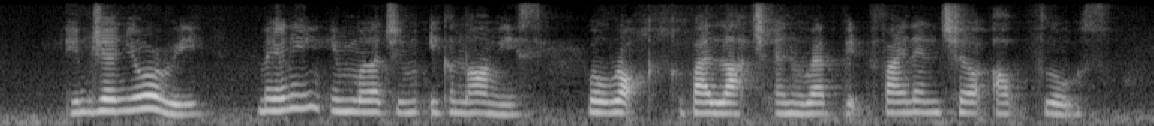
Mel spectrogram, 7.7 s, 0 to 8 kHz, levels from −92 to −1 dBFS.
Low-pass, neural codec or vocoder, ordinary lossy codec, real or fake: 7.2 kHz; codec, 16 kHz in and 24 kHz out, 0.8 kbps, FocalCodec, streaming, 65536 codes; none; fake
